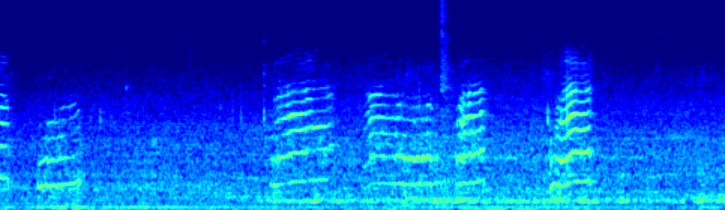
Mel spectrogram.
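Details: Several long, drawn-out meows from a domestic cat, rich in harmonics, some wavering up and down, spaced about a second apart with brief pauses, over a quiet steady hum.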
